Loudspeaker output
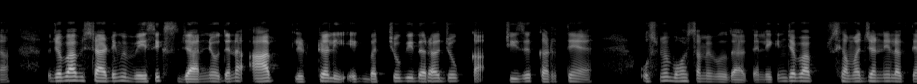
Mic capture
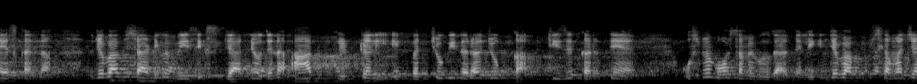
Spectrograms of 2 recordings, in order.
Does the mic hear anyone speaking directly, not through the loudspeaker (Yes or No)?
No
